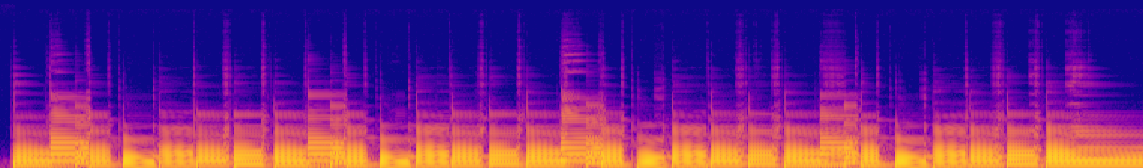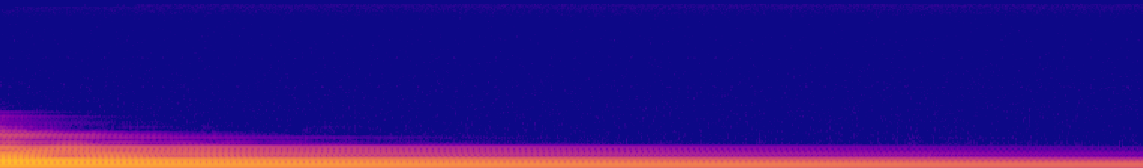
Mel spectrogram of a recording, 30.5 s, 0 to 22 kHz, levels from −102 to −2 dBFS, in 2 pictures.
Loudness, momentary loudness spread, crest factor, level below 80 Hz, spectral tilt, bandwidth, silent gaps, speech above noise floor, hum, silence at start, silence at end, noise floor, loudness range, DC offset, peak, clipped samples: -19 LUFS; 20 LU; 18 dB; -26 dBFS; -12.5 dB/octave; 2.8 kHz; none; 27 dB; none; 0.2 s; 1.25 s; -44 dBFS; 20 LU; under 0.1%; -2 dBFS; under 0.1%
